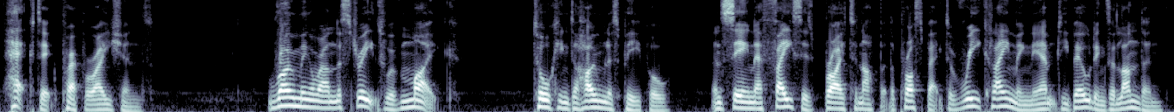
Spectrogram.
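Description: A man narrating an audiobook diary in the first person, expressive and measured, with short pauses between phrases. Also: lowish voice, no echo, studio quality. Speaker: audiobook reader.

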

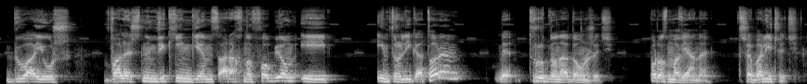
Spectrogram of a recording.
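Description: A man's voice: mid-range voice, animated, moderate pace, husky. A man playing an overworked, literal-minded computer processor in a children's radio play, speaking in a mechanical, weary way. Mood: matter-of-fact, weary. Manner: mechanical counting, matter-of-fact, weary.

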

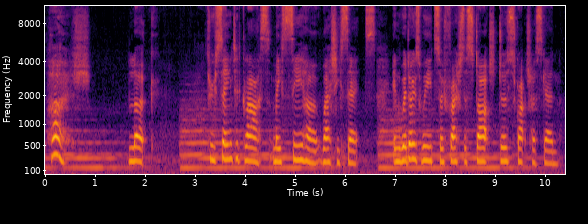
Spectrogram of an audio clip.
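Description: A woman playing a sly, conspiratorial narrator in a theatrical, deliberate verse audio drama. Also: a little high, fairly even intonation, rough recording. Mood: hushed intrigue. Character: sly, conspiratorial narrator of night-time scandal. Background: music.

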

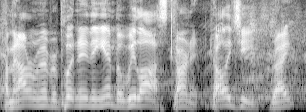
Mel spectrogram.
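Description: A man in his forties with an American accent preaching an informal, animated, conversational sermon into a handheld microphone on a church stage. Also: high voice, very fast, a crowd in the background. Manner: conversational, animated, colloquial, repeats phrases for emphasis. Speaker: pastor.

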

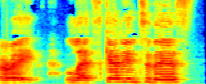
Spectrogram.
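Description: A woman's voice: fairly high pitch, animated, measured pace, bright, forceful tone. A woman in her thirties from Toronto with a Canadian accent, chatting playfully to camera in a casual Q&A and laughing often. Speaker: vlogger. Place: bright living room indoors.

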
